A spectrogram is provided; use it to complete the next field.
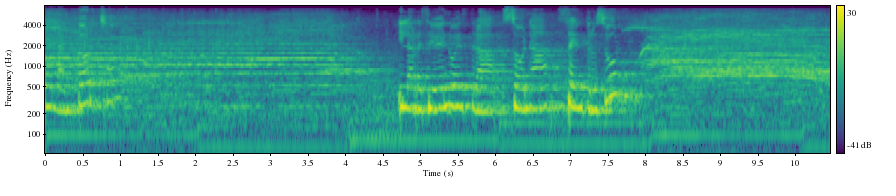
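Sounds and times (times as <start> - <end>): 
crowd applause: 0.0 - 4.0, 8.3 - 10.4
crowd whooping: 0.0 - 4.4, 7.7 - 10.4
speech: 4.7 - 8.0.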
